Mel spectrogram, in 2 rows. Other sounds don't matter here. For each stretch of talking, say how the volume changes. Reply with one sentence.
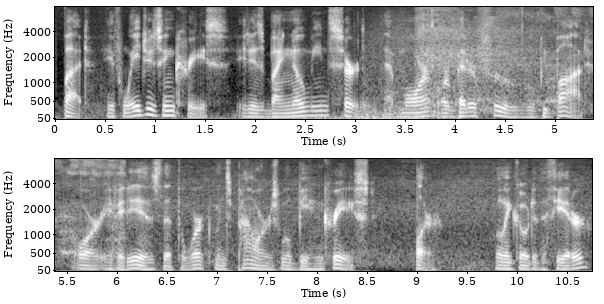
You can hear the talking from 0.1 to 10.7 s, at a steady volume.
